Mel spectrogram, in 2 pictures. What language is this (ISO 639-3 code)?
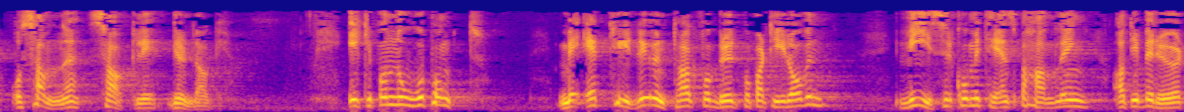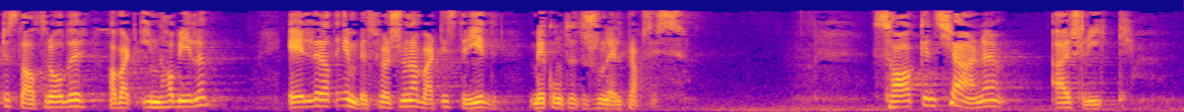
nob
